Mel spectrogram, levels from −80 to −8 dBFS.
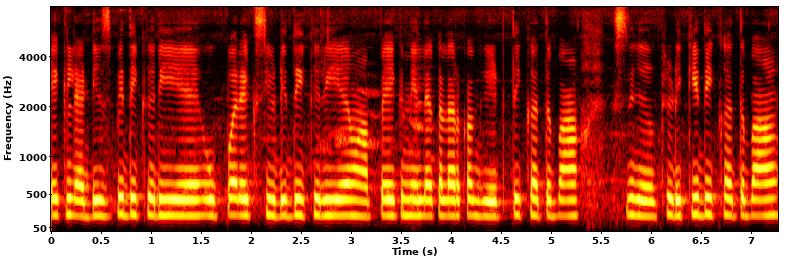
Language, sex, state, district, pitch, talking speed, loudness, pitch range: Hindi, female, Bihar, East Champaran, 215 Hz, 205 wpm, -22 LUFS, 210-220 Hz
